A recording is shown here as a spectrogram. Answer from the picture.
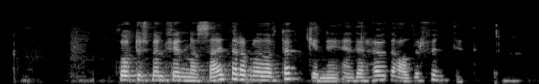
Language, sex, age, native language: Icelandic, female, 50-59, Icelandic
